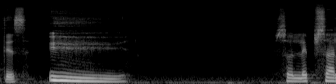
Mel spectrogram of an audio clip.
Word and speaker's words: Ü: Now for that, you can take the English word huge, huge, and drop H and GE. You'll be left with the sound of Ü sound.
